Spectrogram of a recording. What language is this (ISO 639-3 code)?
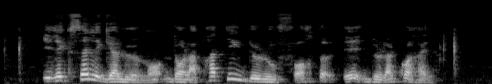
fra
